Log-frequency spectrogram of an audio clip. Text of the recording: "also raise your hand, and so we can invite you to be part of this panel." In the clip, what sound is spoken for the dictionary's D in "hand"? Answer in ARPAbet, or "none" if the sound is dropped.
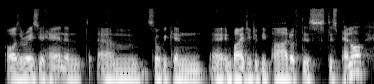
D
